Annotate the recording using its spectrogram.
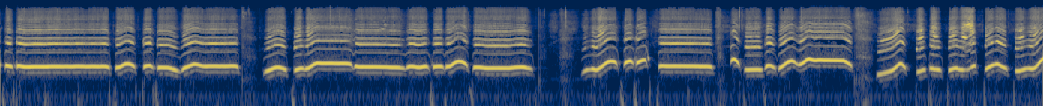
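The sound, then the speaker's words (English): A swanny whistle plays a bright Christmas tune, loud, breathy notes sliding smoothly between pitches in short phrases, with brief pauses between them and no voices. “on the album, are they the acoustic swanny whistle only, or do they have the backing track as well?”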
